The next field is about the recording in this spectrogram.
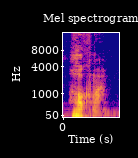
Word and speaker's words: chokmah: The Hebrew word for wisdom used throughout this book is chokmah. If it doesn't sound like you're hawking a loogie, then you're not saying it right.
